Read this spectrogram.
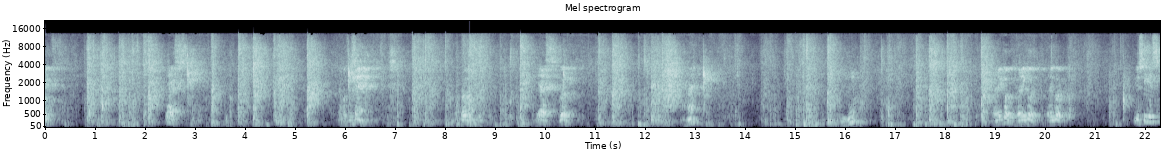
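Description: Gloved punches and kicks smack sharply against pads.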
